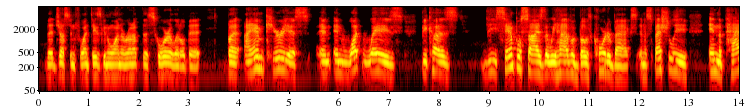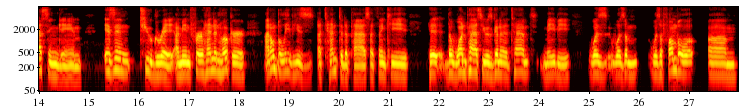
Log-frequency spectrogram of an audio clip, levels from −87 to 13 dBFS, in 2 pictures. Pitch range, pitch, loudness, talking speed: 130-175 Hz, 140 Hz, -19 LUFS, 160 wpm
